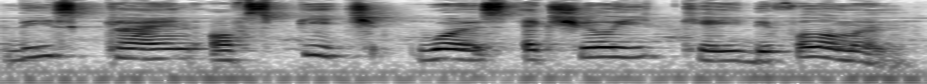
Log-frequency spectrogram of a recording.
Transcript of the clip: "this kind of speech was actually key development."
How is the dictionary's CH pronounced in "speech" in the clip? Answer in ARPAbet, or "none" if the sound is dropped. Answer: CH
